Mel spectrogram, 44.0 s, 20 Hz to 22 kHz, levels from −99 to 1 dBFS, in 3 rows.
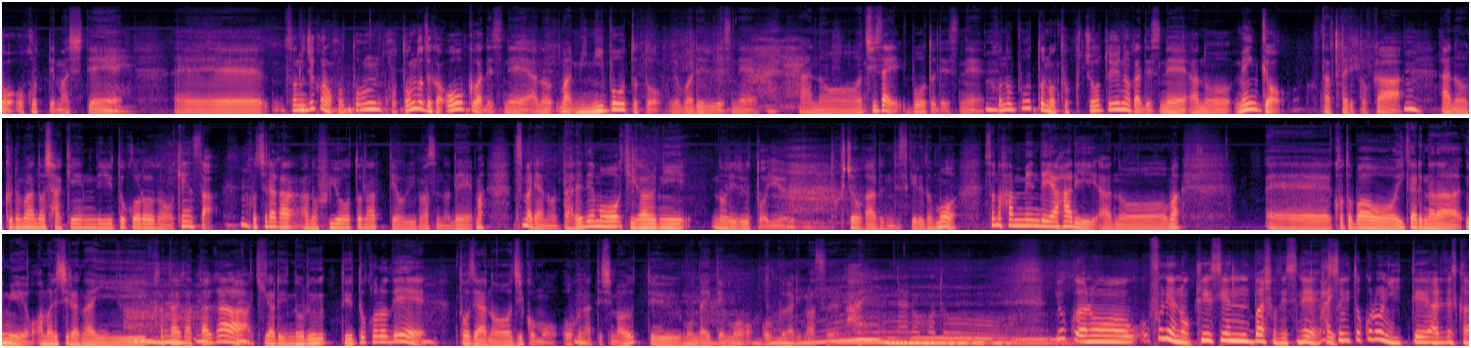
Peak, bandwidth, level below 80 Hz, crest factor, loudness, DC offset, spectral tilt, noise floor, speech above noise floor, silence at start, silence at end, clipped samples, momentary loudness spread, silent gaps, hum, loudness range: -6 dBFS; 15.5 kHz; -60 dBFS; 18 dB; -25 LUFS; under 0.1%; -7.5 dB/octave; -53 dBFS; 29 dB; 0 s; 0 s; under 0.1%; 10 LU; none; none; 6 LU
